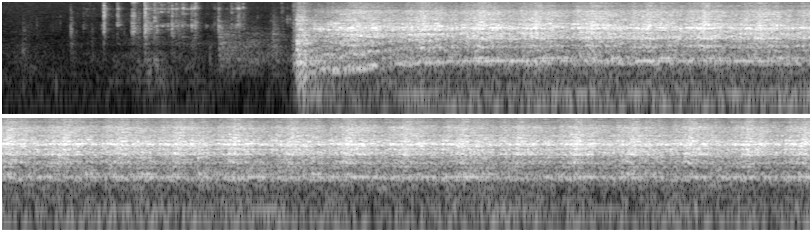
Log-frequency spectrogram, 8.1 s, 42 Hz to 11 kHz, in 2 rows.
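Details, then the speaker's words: Chevrolet Suburban engine suspected of blown head gasket, very lean spark plugs; compression test cranking at roughly 210 pulses a minute, even but soft, with one cylinder reading only 100 psi, not good. "That one's only at 100. That is not good. Not good at all."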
